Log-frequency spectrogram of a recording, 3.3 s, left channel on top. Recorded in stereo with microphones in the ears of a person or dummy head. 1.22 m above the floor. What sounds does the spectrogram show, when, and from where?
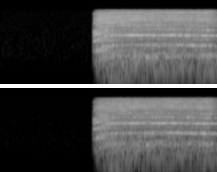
1.4 s a scream: 5° left (ahead or behind), 0.8 m; by 3.2 s 15° right (ahead or behind), 2.5 m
